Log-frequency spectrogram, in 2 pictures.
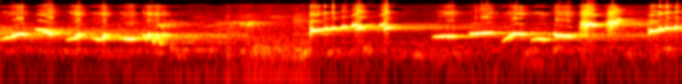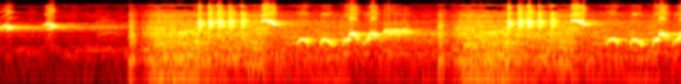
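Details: Varied white-rumped shama song: quick whistled slurs and upsweeps, some rising, some stepping down, in short rhythmic phrases. From midway, a steady broad background hiss joins in.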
